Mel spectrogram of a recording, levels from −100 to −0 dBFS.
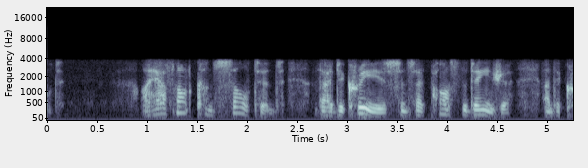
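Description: AMR bit errors at 0.72–0.86 s and 3.85–4.09 s: flipped low-priority frame bits, roughly 3 then 7 percent, misplace excitation pulses, leaving narrowband 12.2 kbps speech hoarse and gargly.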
